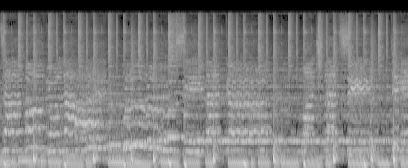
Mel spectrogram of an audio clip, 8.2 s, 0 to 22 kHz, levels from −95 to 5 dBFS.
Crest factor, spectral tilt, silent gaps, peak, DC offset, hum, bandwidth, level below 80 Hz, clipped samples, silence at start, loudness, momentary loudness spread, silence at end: 14 dB; -3.5 dB/octave; none; -2 dBFS; under 0.1%; none; 16 kHz; -32 dBFS; under 0.1%; 0 s; -16 LUFS; 2 LU; 0 s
